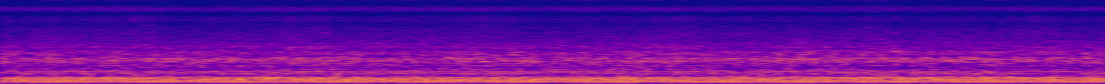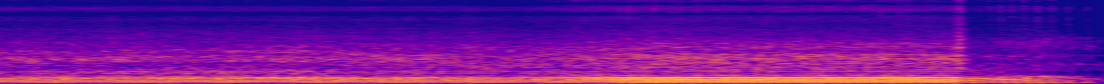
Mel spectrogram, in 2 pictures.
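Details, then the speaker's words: Craftsman mower that popped but wouldn't start, after flywheel key replacement and cheap new carburetor, run before oil change: brief hiccup, then steady even firing, speeds up briefly, shuts down cleanly; runs fine. "bad runs pretty damn good a little bit of a hiccup there at first"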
